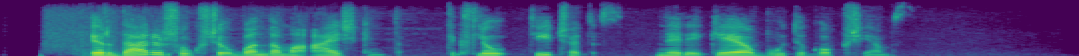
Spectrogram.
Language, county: Lithuanian, Kaunas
